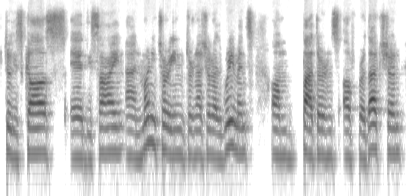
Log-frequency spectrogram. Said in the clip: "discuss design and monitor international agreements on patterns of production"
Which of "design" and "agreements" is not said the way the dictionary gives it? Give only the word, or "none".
design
